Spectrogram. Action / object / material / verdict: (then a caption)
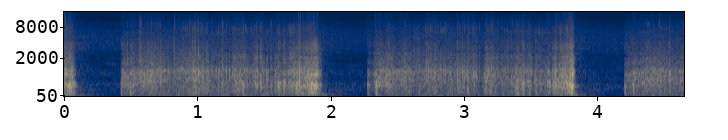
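scrape / foam microphone windscreen / foam / none. Short nails and fingertips scratch a soft, porous black foam windscreen on a studio microphone, producing long bursts of dense, rustling, crackly scraping separated by short silences. The sound sits mostly in the low-mid range with a faint bright hiss, and each burst swells to a louder scratch just before it stops.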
